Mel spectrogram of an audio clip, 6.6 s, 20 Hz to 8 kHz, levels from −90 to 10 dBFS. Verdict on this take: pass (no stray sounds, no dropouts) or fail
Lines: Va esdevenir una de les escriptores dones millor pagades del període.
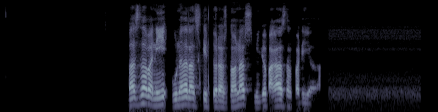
pass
